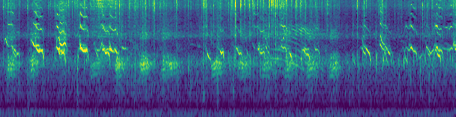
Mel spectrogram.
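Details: Ducklings peeping, several calling at once: a steady stream of high, short, slurred peeps, many rising then falling, overlapping without pause over a constant low hum.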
